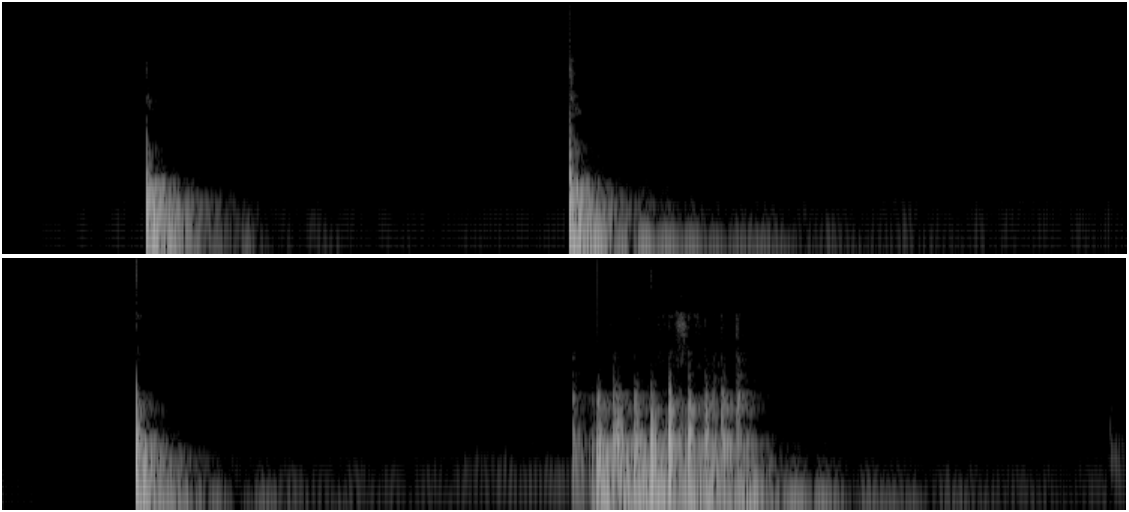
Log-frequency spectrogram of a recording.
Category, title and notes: Sound effects > Other mechanisms, engines, machines
Tapping and strumming a corrugated metal suburban garage door.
